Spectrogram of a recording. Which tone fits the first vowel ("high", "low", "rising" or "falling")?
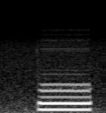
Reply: high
